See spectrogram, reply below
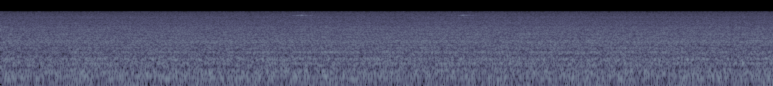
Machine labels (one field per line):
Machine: fan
